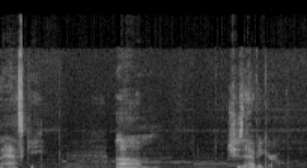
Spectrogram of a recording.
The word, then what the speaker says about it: ASCII: She's a asy. Sorry, it's an asy. I always have to I always say it wrong. It's an asky.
